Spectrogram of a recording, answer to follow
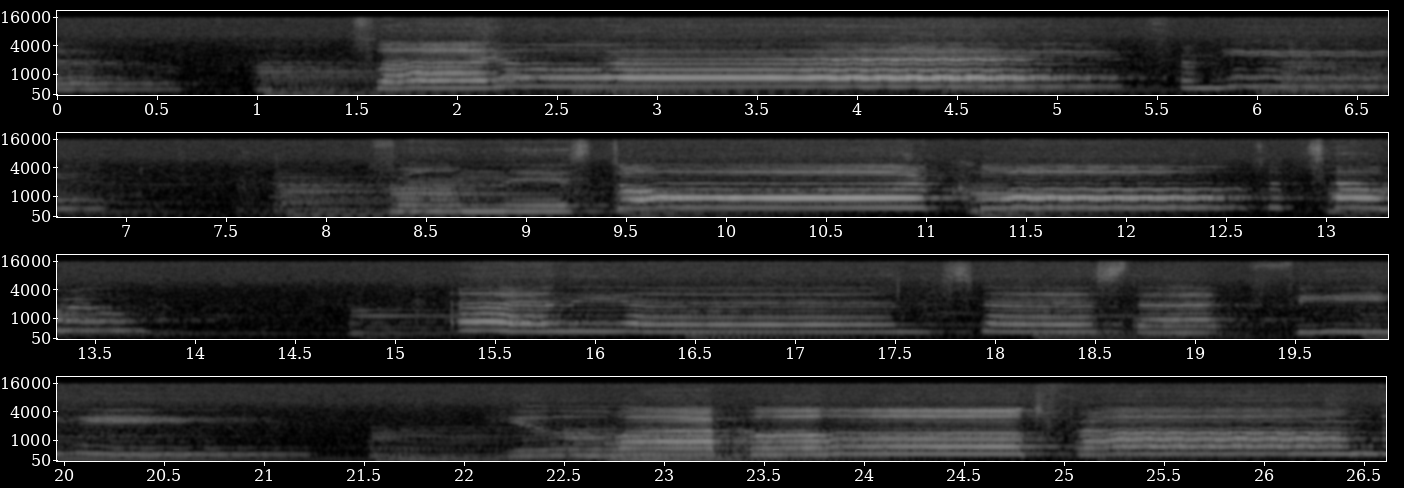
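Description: A woman singing a slow ballad live, holding long notes with a wide vibrato over a soft sustained accompaniment.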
